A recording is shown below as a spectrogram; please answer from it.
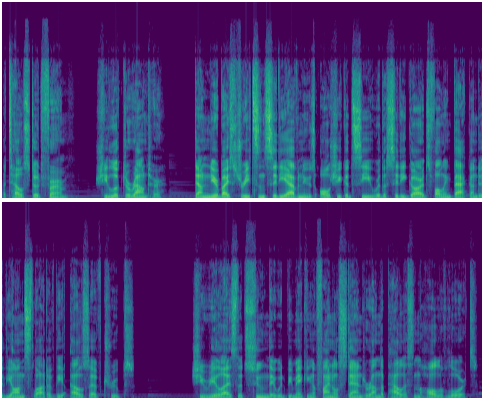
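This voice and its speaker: Deep, smooth male fantasy narrator. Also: flat delivery, dry recording, soft background music. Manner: dramatic, measured storytelling. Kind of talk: scripted fantasy audio narration.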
